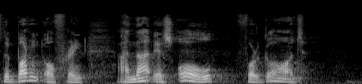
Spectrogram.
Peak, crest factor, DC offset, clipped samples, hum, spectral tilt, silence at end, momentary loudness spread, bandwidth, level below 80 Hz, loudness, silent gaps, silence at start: -2 dBFS; 20 dB; under 0.1%; under 0.1%; none; -6.5 dB/octave; 0.6 s; 10 LU; 11.5 kHz; -56 dBFS; -23 LUFS; none; 0.05 s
